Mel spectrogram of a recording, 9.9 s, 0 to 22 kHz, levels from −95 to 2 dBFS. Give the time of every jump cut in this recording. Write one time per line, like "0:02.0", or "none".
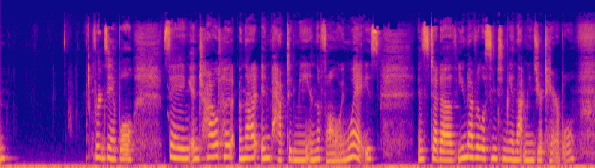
0:03.9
